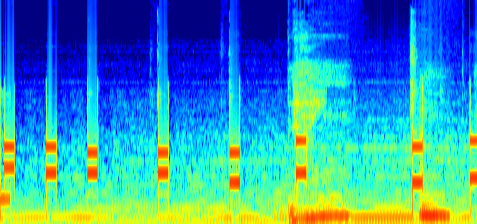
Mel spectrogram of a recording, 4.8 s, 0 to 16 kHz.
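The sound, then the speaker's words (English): A phone number being keyed in for a Cork's 96 FM radio call to a listener: a string of about eight short, clear touch-tone beeps at uneven intervals, with a brief rustle of line noise partway through and no voices. “9, 2, 7 Okay. Now. We're ringing.”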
